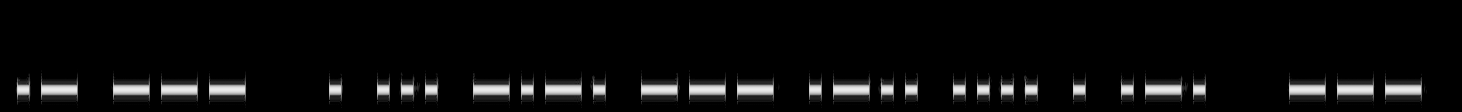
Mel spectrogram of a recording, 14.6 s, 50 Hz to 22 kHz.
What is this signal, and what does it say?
Morse code, heard as a keyed tone, about 10 wpm, 800 Hz. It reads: AO ESCOLHER O
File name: portugais texte en clair 2 vitesse 10 mots minutes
